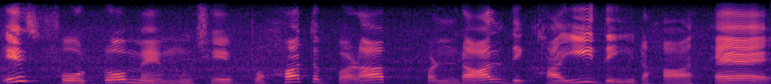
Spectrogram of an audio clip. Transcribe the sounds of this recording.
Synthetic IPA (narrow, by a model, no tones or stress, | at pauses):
ɪsfoːʈomẽmʊd͡ʒʱebɐhʊt̪bɐɽa | pɐ̃ɳɖaːld̪ɪkʰaːid̪eːɾɐɦahɛː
